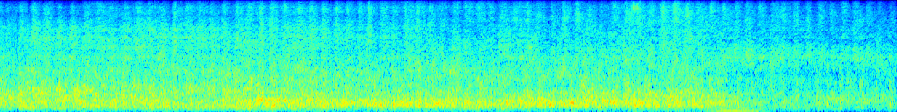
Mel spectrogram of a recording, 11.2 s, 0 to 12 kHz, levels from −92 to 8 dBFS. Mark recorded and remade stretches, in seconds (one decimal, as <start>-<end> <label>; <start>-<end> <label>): 0.0-3.7 remade; 3.7-4.5 recorded; 4.5-11.2 remade

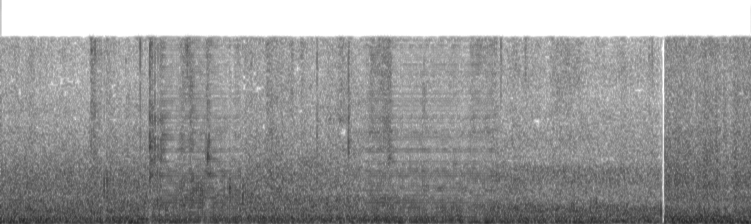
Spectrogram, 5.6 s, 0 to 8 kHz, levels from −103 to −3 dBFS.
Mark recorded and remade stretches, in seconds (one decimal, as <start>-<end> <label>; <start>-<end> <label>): 0.0-1.2 recorded; 1.2-1.8 remade; 1.8-2.7 recorded; 2.7-3.7 remade; 3.7-5.6 recorded

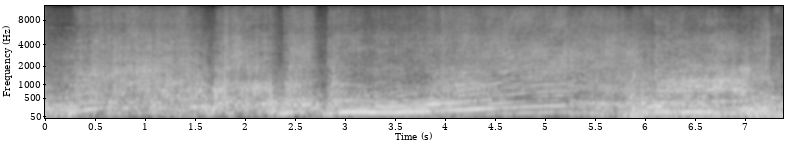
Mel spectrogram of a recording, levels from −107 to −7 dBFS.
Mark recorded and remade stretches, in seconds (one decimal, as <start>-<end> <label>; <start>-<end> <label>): 0.0-0.5 recorded; 0.5-2.8 remade; 2.8-5.4 recorded; 5.4-6.1 remade; 6.1-6.7 recorded; 6.7-7.4 remade

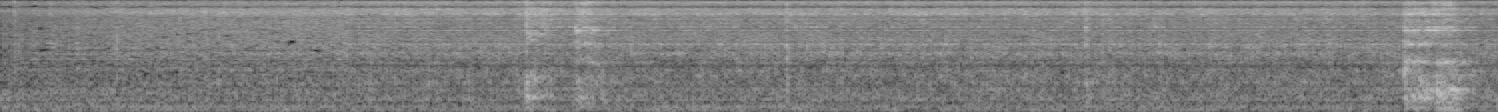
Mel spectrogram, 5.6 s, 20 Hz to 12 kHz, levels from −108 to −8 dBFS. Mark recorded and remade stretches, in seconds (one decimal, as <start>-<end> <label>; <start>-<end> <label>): 0.0-1.3 recorded; 1.3-5.6 remade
